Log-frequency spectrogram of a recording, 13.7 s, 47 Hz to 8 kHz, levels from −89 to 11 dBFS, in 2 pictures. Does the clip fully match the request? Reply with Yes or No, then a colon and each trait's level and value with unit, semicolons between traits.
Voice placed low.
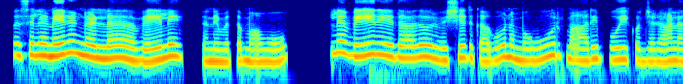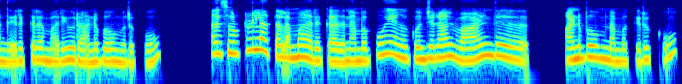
No: high, 220 Hz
